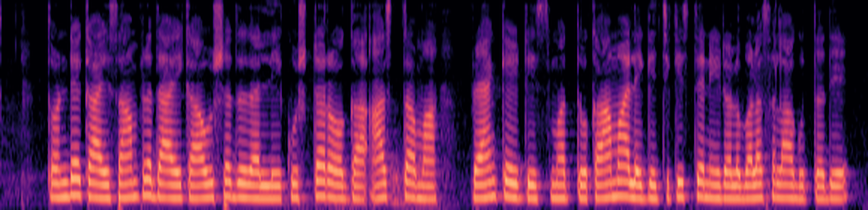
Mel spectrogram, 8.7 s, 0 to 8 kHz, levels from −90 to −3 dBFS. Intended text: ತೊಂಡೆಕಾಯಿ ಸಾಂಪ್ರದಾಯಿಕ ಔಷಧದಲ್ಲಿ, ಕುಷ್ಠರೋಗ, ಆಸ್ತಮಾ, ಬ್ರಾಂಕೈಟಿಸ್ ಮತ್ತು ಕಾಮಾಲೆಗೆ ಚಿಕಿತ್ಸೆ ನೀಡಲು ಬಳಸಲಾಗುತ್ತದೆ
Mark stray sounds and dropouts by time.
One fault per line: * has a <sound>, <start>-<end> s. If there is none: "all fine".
all fine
